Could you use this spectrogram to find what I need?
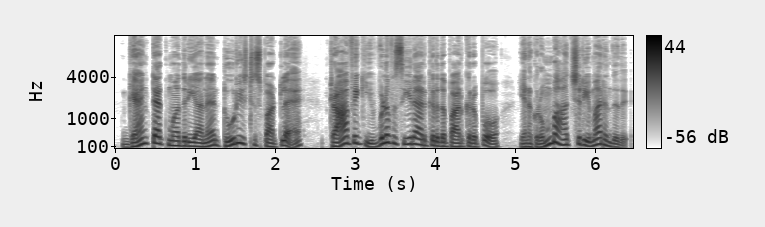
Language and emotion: Tamil, surprised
